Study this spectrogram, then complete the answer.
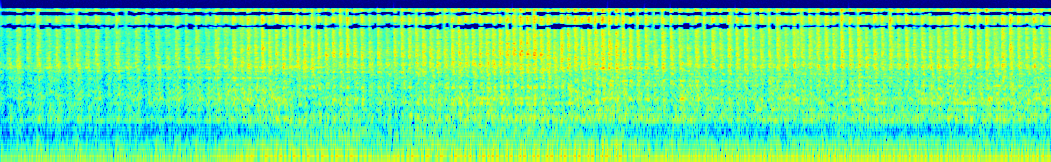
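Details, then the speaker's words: Military HUMVEE diesel plowing snow, knocking very hard with apparently no oil pressure; deep, hard pounding knock through idle, consistent with rod knock. "oh this thing's knocking hella hard there's like no oil pressure and so we're just plowing snow with this truck it's crazy dude"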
